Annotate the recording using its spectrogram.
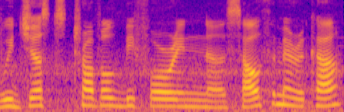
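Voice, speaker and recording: A woman's medium-pitched voice in a non-native accent, moderate pace, noticeable background noise. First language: not English. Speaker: metal band singer. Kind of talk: interview. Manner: halting, searching for words.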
